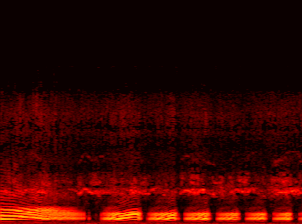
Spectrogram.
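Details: Atlantic puffin making an odd call: a long descending groan that breaks into a quick series of about seven short, throaty, pulsing notes, each dipping slightly in pitch.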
